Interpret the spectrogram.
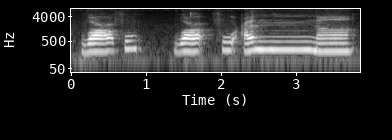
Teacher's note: پھر واعفو میں عین کو وسط حلق سے ادا کرنا ہے، اس پر قلقلہ نہیں کرنا، وعفو نہیں کہنا، جھٹکا بھی نہیں، وعفو بھی نہیں کہنا، ذرا سا منہ کھولیے تاکہ آئین اپنے وسط تک پہنچ جائے.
